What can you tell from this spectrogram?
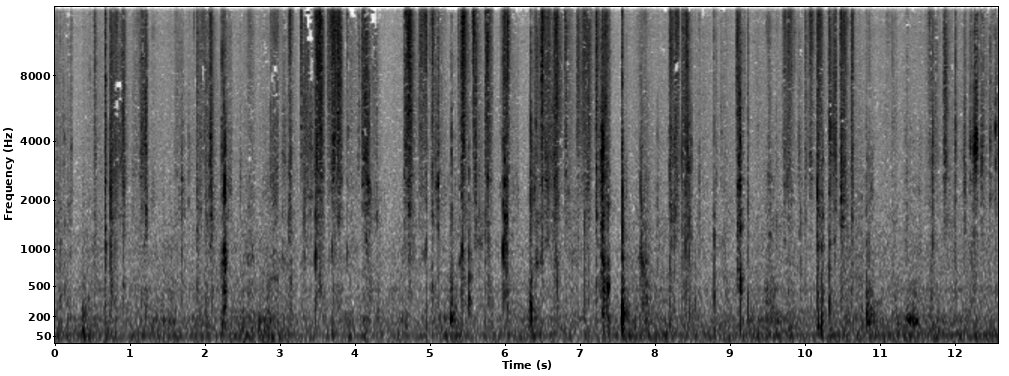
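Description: Tarot and oracle cards being handled and dealt out one by one onto a table: an irregular run of short card snaps, flicks and slides.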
